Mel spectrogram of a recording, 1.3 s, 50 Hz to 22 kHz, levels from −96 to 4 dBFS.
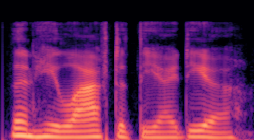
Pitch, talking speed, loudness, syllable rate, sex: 155 Hz, 285 wpm, -18 LUFS, 7.0 syllables/s, female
